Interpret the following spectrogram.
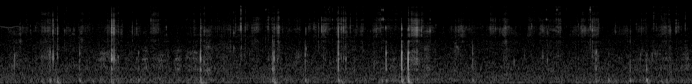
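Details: Ronin, a Shiba Inu / Schipperke dog, chewing on a tennis ball indoors: irregular sharp clicks, squeaks and crunches, several per second, some louder bursts near the middle, over a low steady room hiss.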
